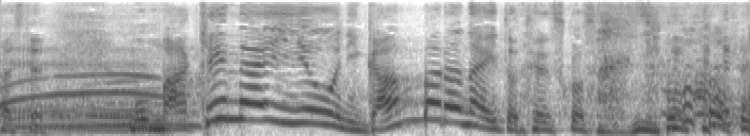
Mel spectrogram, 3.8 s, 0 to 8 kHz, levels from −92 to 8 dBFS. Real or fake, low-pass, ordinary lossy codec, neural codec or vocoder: real; 7.2 kHz; none; none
